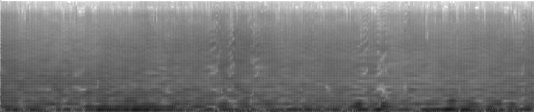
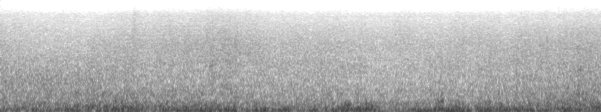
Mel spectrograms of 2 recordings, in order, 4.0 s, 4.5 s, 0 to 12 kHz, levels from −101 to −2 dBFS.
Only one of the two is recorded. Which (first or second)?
second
